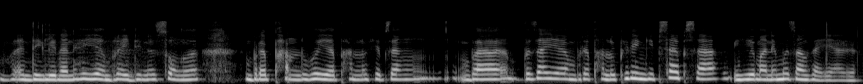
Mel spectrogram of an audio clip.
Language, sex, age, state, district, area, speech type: Bodo, female, 18-30, Assam, Udalguri, urban, spontaneous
